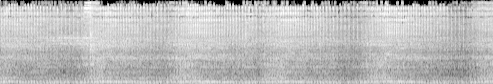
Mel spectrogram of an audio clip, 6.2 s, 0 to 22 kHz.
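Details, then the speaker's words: Old-model Honda CG 125 single-cylinder running steadily with a loud clattering rattle from the head over the exhaust beat; sounds like it needs a rebuild, but not cam gear or connecting rod, a worn rocker plate, fixed by tappet adjustment. "इस engine के अंदर बहुत ही ज्यादा शोर है ऐसे लग रहा है कि यह इंजन दोबारा से रिबिल्ड होगा पर ऐसा करने की जरूरत नहीं है"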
